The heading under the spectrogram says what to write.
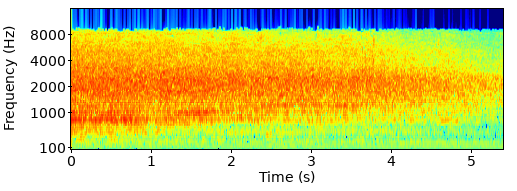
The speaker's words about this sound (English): We had the beautiful brother up here, Clayton. Give Clayton a round of applause.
